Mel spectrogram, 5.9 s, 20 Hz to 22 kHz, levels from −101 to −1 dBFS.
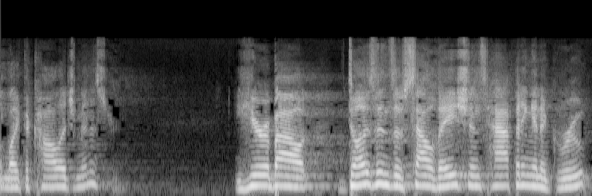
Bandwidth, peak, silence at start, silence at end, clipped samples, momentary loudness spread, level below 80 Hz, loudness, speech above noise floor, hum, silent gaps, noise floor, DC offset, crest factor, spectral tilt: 11 kHz; -2 dBFS; 0 s; 0.05 s; under 0.1%; 13 LU; -52 dBFS; -18 LUFS; 46 dB; none; none; -64 dBFS; under 0.1%; 16 dB; -5 dB/octave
